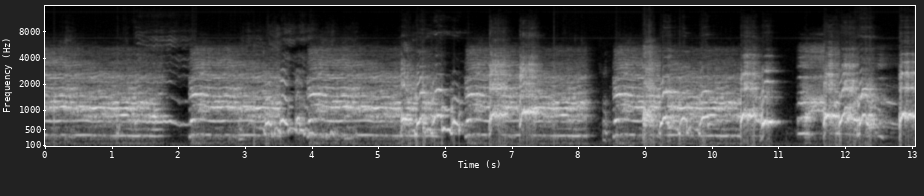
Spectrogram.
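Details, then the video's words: Pet dog howling to sound effects: drawn-out, wavering cries with bending pitch, repeated in long stretches separated by brief breaks, mixed with clicks and other overlapping tones. "Funny Dog howling to sound effects"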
